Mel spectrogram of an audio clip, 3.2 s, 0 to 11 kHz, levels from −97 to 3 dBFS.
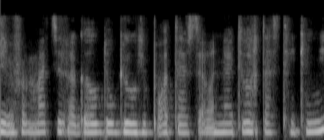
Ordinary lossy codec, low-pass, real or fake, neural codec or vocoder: AAC, 48 kbps; 7.2 kHz; fake; codec, 16 kHz, 1.1 kbps, Voila-Tokenizer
